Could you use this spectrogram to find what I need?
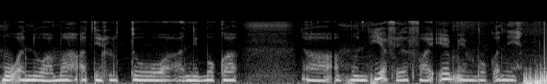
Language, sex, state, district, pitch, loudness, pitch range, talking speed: Mizo, female, Mizoram, Aizawl, 195 Hz, -19 LUFS, 190-200 Hz, 230 wpm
